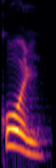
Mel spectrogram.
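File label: "коль", Komi, female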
